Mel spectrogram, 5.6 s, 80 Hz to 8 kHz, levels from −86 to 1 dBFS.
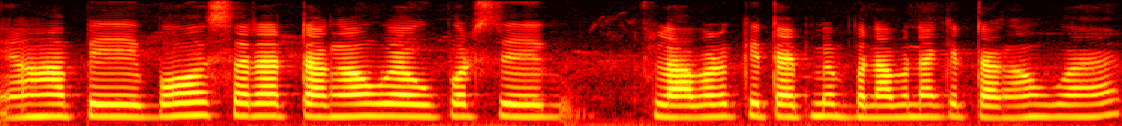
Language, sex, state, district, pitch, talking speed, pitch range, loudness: Hindi, female, Bihar, Patna, 240 Hz, 190 wpm, 235-245 Hz, -18 LUFS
